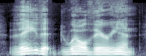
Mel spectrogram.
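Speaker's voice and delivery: emphatic, slowed, stressed "they that dwell therein".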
